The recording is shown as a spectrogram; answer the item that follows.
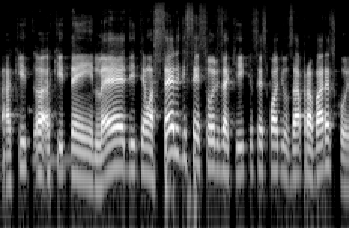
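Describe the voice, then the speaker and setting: A man talks with a bright, sharp tone and lively intonation. The sound is dry and close with no echo. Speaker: university lecturer. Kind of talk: webinar lecture. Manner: fast; halting, many repetitions.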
